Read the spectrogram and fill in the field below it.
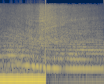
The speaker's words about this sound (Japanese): まあエンジンが冷えてるので回転が結構高めなんですけどね。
